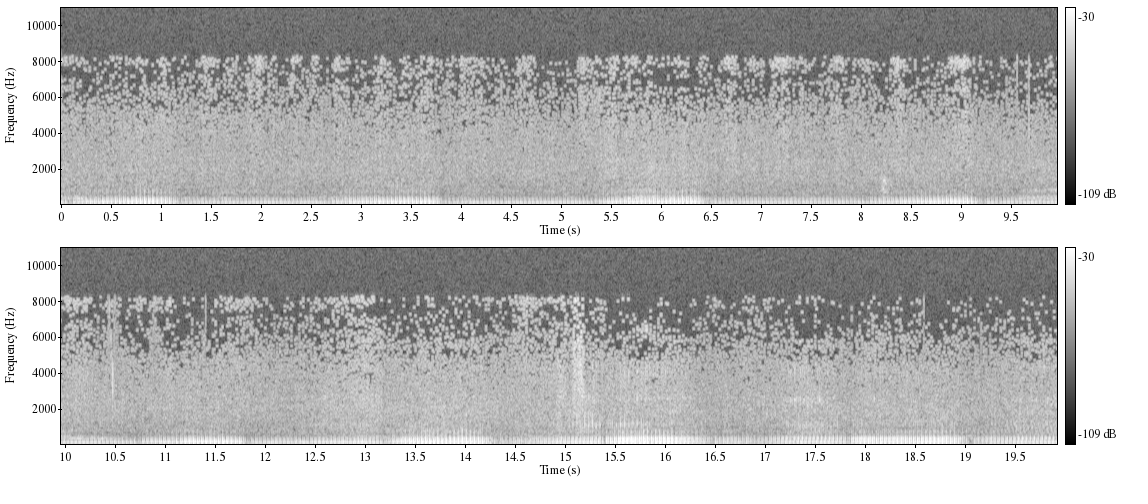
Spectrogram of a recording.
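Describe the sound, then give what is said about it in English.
A cat purrs steadily, a low rumbling drone that swells and eases in a regular rhythm with each breath, continuing for the whole stretch with no voices. “Why should I say anything when you can listen to his purring?”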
